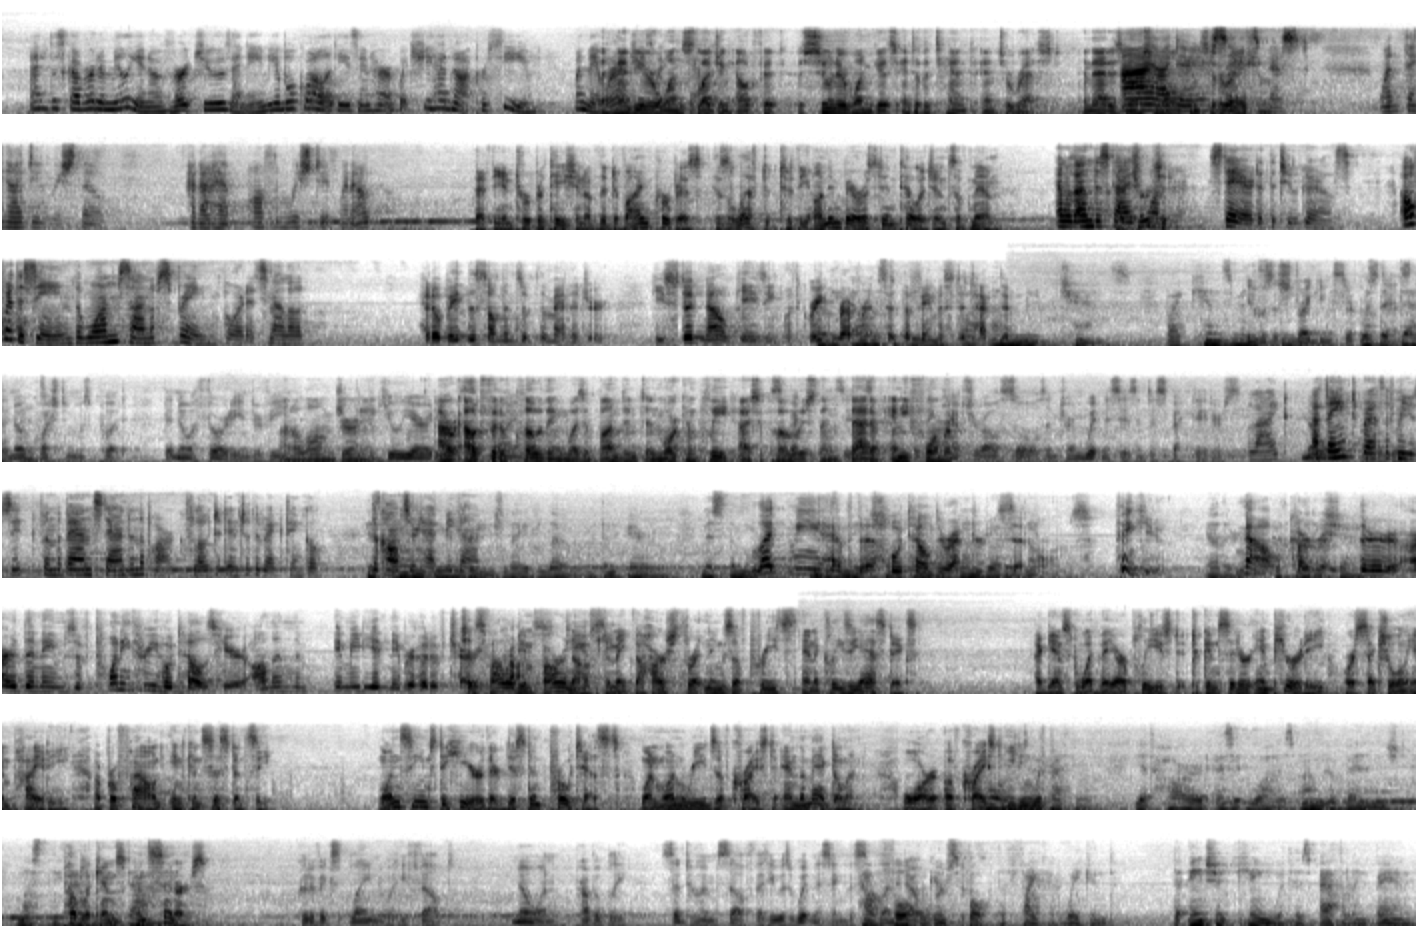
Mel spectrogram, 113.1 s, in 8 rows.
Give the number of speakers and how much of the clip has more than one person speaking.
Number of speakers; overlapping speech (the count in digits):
8, about 23%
